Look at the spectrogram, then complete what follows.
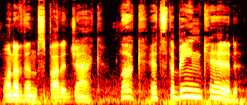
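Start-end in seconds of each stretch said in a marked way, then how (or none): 1.6-3.2 high, slow jeering call; taunting bully. A narrator's reading. Bully spotting Jack, high slow jeer. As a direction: jeer at him.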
